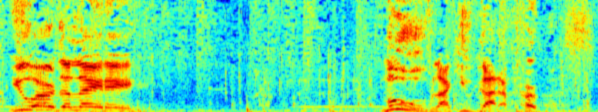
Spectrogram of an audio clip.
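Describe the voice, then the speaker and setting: A man's voice: high-pitched, very animated, slow pace, over music, heavily acted. A man playing a brash, swaggering marine sergeant who barks orders at his troops in a video game. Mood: fierce, swaggering. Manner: barking, swaggering military commands. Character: brash, foul-tempered marine drill sergeant rallying troops. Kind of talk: video game battle dialogue.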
